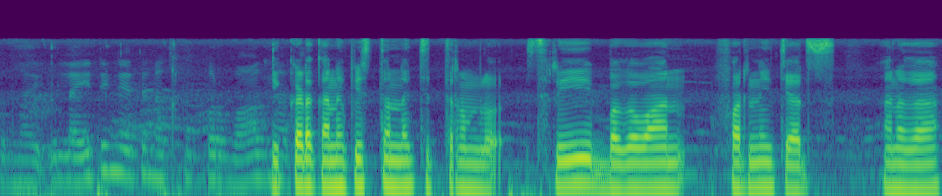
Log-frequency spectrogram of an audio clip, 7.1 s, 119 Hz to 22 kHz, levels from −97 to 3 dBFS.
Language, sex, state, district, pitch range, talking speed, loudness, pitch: Telugu, male, Andhra Pradesh, Sri Satya Sai, 145-160 Hz, 60 wpm, -18 LUFS, 150 Hz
